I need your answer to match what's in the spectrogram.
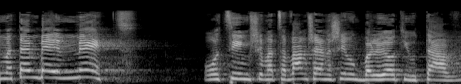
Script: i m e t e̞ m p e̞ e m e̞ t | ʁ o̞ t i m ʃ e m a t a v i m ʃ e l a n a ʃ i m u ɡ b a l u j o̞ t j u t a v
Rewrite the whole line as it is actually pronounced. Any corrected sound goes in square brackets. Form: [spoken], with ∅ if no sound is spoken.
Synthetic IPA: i m [a] t e̞ m [b] e̞ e m e̞ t | ʁ o̞ [t͡s] i m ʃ e m a [t͡s] a v [a] m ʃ e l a n a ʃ i m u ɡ b a l u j o̞ t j u t a v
